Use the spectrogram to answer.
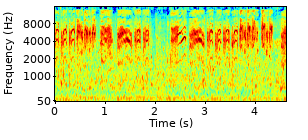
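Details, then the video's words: Olive-backed sunbird (sogok ontong) in full 'tembakan' song for training caged birds: long runs of very high, fast, scratchy twittering and sweeping notes, with one short pause midway. "Pancingan & Masteran sogok ontong (sogon) Full Isian Tembakan | Olive-backed Sunbird Bird sound"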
